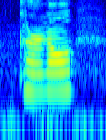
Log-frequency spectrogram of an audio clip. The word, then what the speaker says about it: colonel: Um, and also her little just like how you made me colonel, which I just learned that's how you pronounce it because I'm not the brightest tool in the shed.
